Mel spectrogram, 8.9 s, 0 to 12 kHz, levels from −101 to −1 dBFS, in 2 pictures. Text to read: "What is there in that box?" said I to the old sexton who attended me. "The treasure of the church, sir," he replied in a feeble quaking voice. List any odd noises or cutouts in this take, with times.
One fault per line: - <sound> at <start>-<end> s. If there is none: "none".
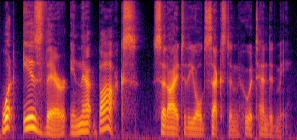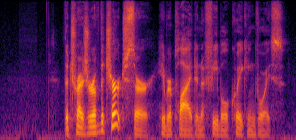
none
